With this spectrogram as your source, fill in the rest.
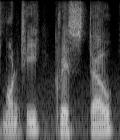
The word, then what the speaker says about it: MonteCristo: My other host is MonteCristo, and that's exactly how he wants everyone to refer to his name. It's actually three syllables.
